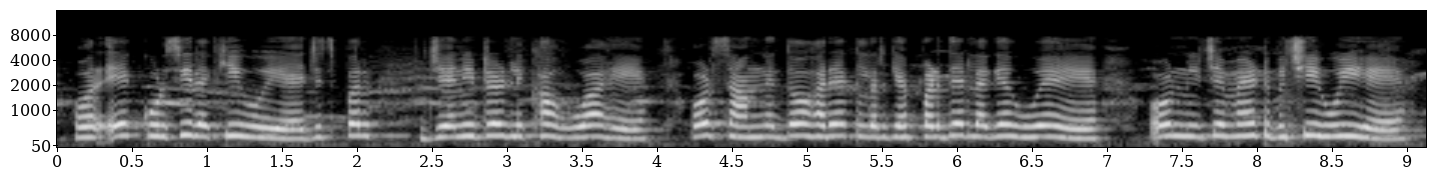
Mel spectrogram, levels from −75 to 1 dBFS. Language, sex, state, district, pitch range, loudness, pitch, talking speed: Hindi, female, Uttar Pradesh, Saharanpur, 285-315 Hz, -15 LUFS, 300 Hz, 185 wpm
